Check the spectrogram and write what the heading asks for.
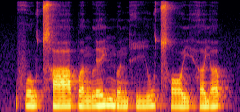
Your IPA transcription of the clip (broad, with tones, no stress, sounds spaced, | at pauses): f o˨ w t͡sʰ aː˨˧ p ɐ˨ ŋ l e˧ j ŋ ɵ˨ n h iː˨˥ w t͡sʰ ɔː˨ j h ɐ˧ j ɐ˥ p̚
